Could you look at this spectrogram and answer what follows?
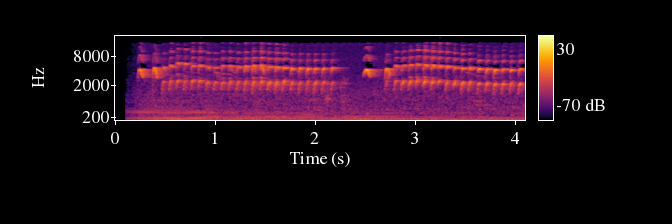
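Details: White-rumped shama singing imitated kapas tembak phrases: a bright high note, then rapid rhythmic strings of ringing, harmonic-rich chips, broken by a short gap and a sharp accent before the chattering series resumes.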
